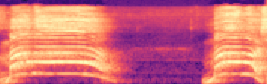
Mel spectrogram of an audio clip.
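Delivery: shrieking Mama way up high and loud; retold panicked scream, pitched very high; frantic shout for mom. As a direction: yell for your mother across the house in a panic. Sister calls her mom after shock.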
